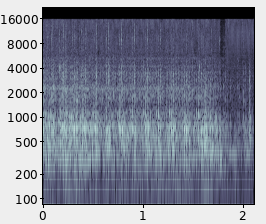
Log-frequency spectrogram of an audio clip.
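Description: A sewing machine runs steadily while stitching over a seam, making a dense, continuous whirring buzz that stays loud and even for the whole stretch with no talking.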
